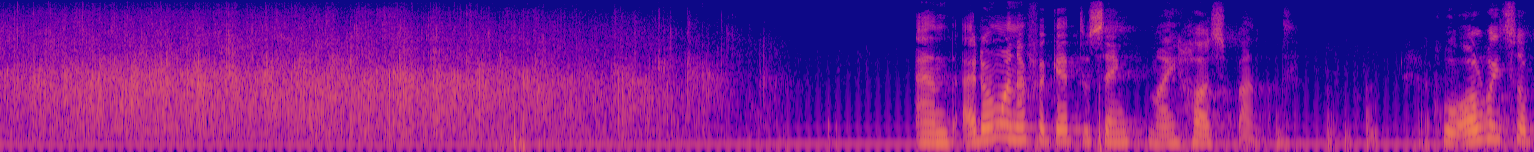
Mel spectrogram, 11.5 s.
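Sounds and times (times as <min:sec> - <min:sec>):
audience applause: 0:00.0 - 0:05.9
speech: 0:07.0 - 0:09.8, 0:10.8 - 0:11.5.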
